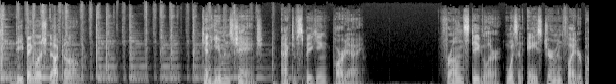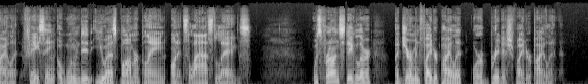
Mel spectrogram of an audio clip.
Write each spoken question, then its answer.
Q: Was Franz Stiegler a German fighter pilot or a British fighter pilot?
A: Franz Stiegler was a German fighter pilot.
